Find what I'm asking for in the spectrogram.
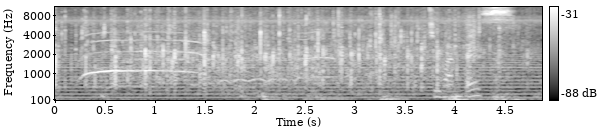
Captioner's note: everybody clapping; audience cheering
